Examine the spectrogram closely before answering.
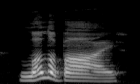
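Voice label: "lullaby", English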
